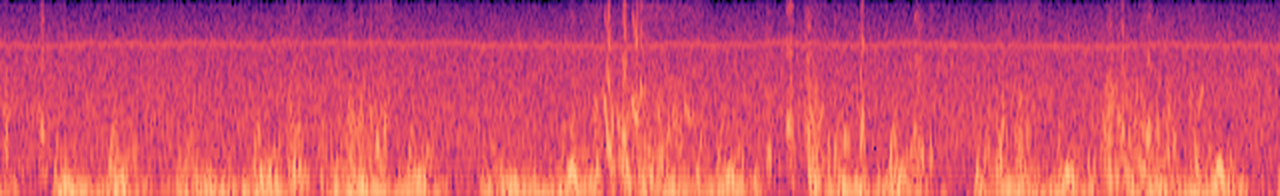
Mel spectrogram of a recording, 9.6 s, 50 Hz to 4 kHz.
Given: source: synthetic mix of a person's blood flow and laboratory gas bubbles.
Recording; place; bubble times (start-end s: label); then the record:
Doppler ultrasound of blood flow; precordium
0.00-0.20 s: bubbles
0.28-0.38 s: bubbles
2.13-2.33 s: bubbles
2.38-2.46 s: bubbles
2.52-2.97 s: bubbles
4.35-5.31 s: bubbles
5.74-5.80 s: bubbles
5.89-6.20 s: bubbles
6.24-6.53 s: bubbles
6.85-7.02 s: bubbles
7.46-7.81 s: bubbles
8.14-8.83 s: bubbles
8.89-9.04 s: bubbles
From the record:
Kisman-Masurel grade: 333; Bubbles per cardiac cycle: rolling drumbeat, 9 or more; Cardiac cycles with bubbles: 50 to 99%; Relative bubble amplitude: loud (0.450 to 0.775); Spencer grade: 3 (all of the cardiac periods contain showers or single bubble signals, but not dominating or overriding the cardiac motion signals); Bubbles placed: only in the low amplitude regions of the cardiac cycle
